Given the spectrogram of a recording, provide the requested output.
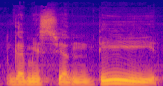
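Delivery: गमिष्यन्ति slowly stretched for pupils to copy; slow dictation. Shown as a demonstration. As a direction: draw out गमिष्यन्ति with a long ending. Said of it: "तीसरा".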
